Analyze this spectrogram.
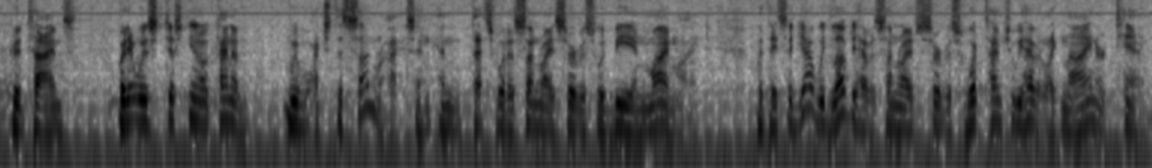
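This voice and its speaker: The recording has audible room echo. In it, a man talks fairly quickly. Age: 60s. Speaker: missionary pastor. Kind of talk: sermon. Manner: halting.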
